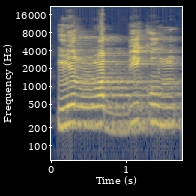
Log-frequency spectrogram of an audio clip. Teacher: میم کو ڈائریکٹ را میں ملا کر کے پڑھیں گے، اور یہ نون نہیں پڑھا جائے گا، اور را کو پر کر کے بھی پڑھیں گے۔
